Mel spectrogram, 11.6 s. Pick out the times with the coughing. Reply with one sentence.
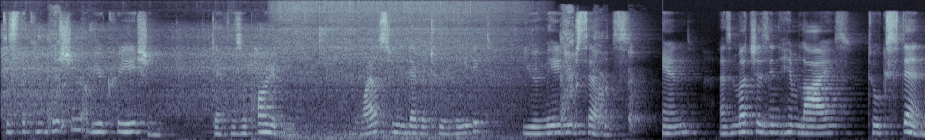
You can hear the coughing from 0.4 to 1.2 s and from 6.8 to 8.1 s.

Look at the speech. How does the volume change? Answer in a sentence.
The loudness of the speech stays about the same.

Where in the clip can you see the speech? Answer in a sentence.
You can hear the speech from 0.0 to 11.5 s.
